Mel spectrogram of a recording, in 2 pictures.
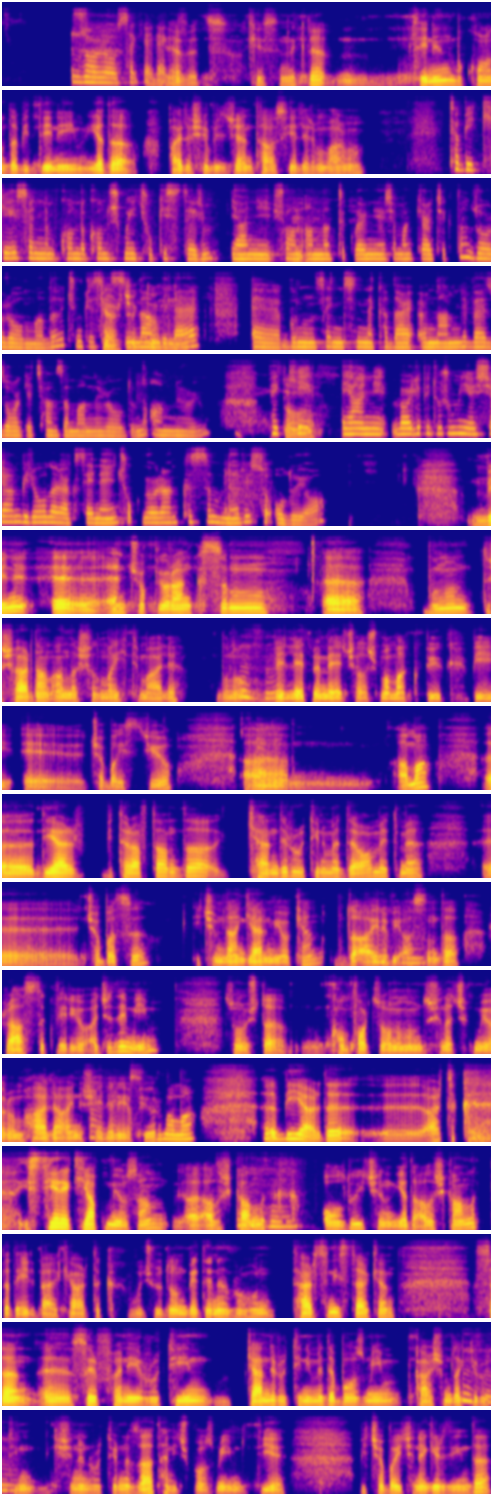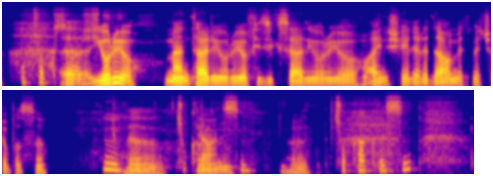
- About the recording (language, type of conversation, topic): Turkish, advice, İlişkimde soğuma ve duygusal uzaklık hissettiğimde ne yapmalıyım?
- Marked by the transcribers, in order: other background noise; tapping; static; unintelligible speech; tsk; in English: "comfort zone'umun"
